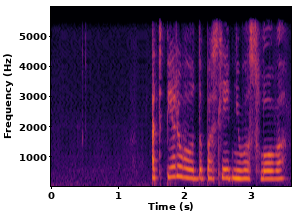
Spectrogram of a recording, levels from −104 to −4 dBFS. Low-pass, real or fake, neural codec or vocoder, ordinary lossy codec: 5.4 kHz; fake; codec, 16 kHz, 2 kbps, X-Codec, WavLM features, trained on Multilingual LibriSpeech; none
